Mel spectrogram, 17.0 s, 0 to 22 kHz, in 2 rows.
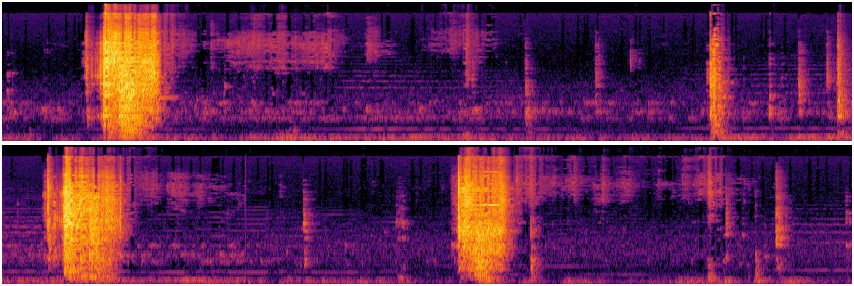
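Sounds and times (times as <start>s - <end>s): low steady hum: 0.0s - 17.0s
scraping rush: 0.9s - 1.8s, 8.9s - 10.0s, 13.0s - 13.7s.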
